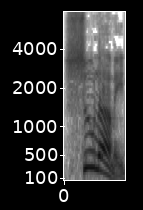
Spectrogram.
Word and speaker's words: tsunami: I know it starts with a T, bud, but it's T-S, Tsunami. Just don't pronounce the T. Just a silent T.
